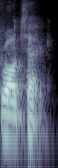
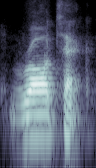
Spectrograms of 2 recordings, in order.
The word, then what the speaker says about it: RawTech: Raw Tech. Oh, fine, okay. Yeah, like Monday Night Raw. Like Monday Night Raw, like that. Spelled the same way. Raw. RAW, and then the word tech, all one word.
